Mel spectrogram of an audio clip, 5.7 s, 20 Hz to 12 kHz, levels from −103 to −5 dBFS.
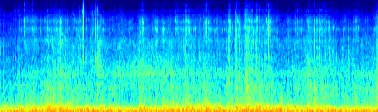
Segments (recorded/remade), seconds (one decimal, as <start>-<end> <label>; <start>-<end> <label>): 0.0-5.7 recorded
